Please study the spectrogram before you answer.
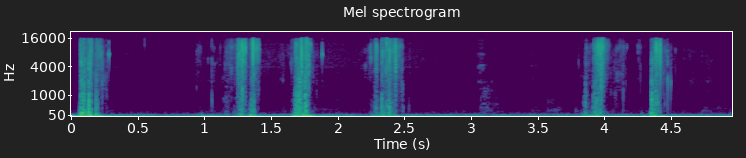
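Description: A thin bamboo earpick scrapes inside the canal of a silicone ear on a binaural microphone, held steady in the other hand. Short, dry, crunchy scraping bursts run from low up to bright, separated by quiet gaps, over a steady low hum.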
